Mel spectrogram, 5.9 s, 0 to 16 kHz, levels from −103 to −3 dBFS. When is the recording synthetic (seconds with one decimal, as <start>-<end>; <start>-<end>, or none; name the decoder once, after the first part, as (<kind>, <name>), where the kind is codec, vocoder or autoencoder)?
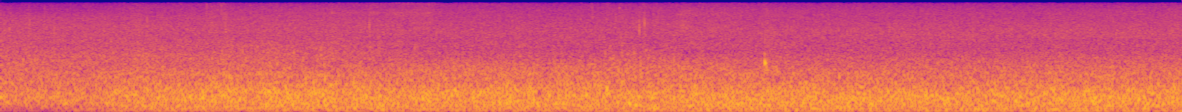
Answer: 2.8-3.6 (vocoder, BigVGAN v2)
